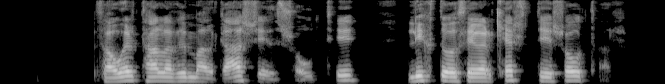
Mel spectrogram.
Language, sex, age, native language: Icelandic, male, 60-69, Icelandic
